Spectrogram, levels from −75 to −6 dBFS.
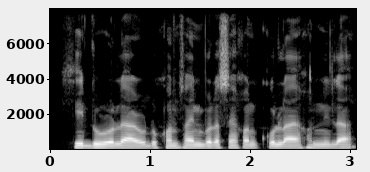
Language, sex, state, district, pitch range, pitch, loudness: Assamese, male, Assam, Kamrup Metropolitan, 100-105 Hz, 100 Hz, -16 LUFS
